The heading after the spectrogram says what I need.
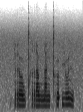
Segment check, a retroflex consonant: absent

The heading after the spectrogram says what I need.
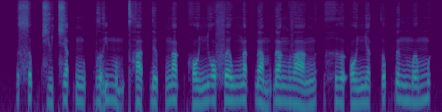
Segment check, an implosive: present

